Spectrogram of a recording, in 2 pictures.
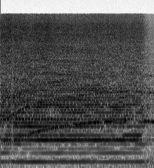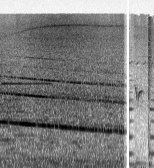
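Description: Fire truck's horn sounding steadily for about three seconds together with its wailing siren. The horn then stops and the siren alone falls slowly in pitch until it cuts off abruptly near the end.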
